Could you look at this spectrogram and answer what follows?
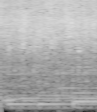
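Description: Fish fries in oil over a medium gas flame, giving a loud, dense, continuous sizzle with no voices.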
